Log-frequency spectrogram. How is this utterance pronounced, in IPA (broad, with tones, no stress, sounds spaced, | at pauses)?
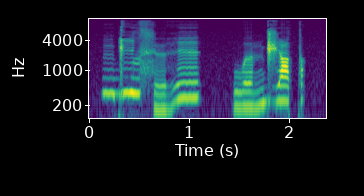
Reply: ŋ ɡ i˥ l s ʏ˩ ɦ ɪ˥ | w ə˩ n d͡ʒ ɪ˧ tˤ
